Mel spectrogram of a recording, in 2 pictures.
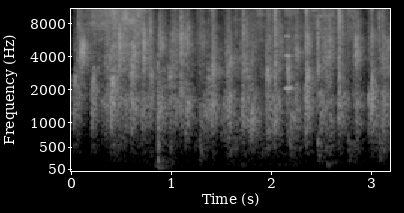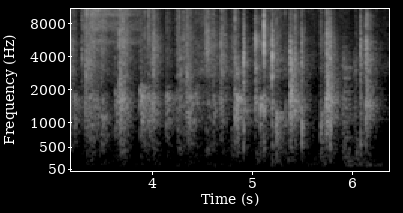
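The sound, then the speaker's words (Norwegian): Fairly quiet audience applause welcomes guests onto the stage for a book talk, a patter of individual claps that stays uneven and sparse across the stretch. “Ja, så vær med applaus til deg.”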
